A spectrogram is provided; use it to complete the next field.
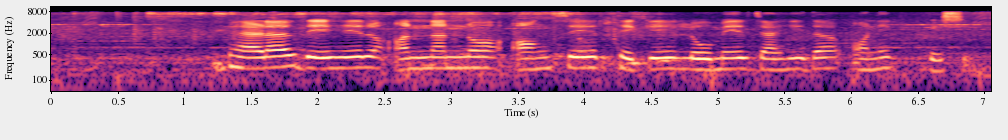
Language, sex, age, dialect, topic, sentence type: Bengali, female, 25-30, Standard Colloquial, agriculture, statement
